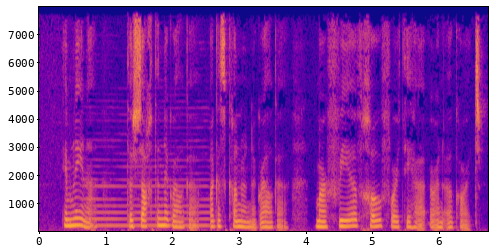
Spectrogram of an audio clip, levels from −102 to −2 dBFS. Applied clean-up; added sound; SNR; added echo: none; Bowed string instrument; 12 dB; none.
